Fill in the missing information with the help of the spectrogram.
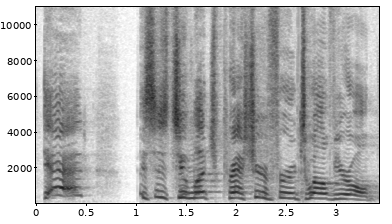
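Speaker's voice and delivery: put-on high-pitched distressed child voice; imitated crying daughter. Daughter crying to Dad about pressure, imitated high distress. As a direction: mimic an overwhelmed kid pleading, pitched far up. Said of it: "Picture your ten or eleven-year-old daughter crying to you".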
